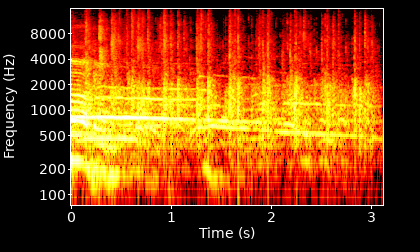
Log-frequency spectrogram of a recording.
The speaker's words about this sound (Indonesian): Oke, kita beri dulu aplaus kita kedatangan tamu yang sangat-sangat-sangat istimewa. Berdiri Bapak Ibu. Berdiri Bapak Ibu, beri aplaus untuk Dr. Sven Gola.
